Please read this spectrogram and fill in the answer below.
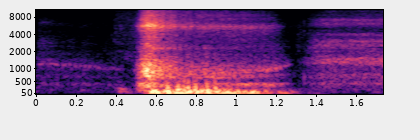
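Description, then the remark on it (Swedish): A heavy, breathy gasp, one loud rushing breath lasting under a second, then quieter breathing that trails on as someone catches their breath. “Måste bara Måste bara andas lite.”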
